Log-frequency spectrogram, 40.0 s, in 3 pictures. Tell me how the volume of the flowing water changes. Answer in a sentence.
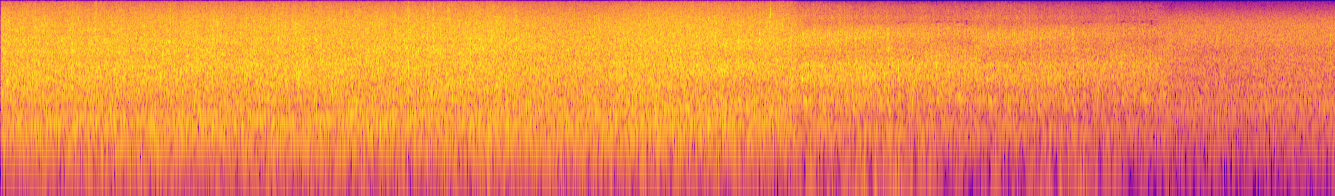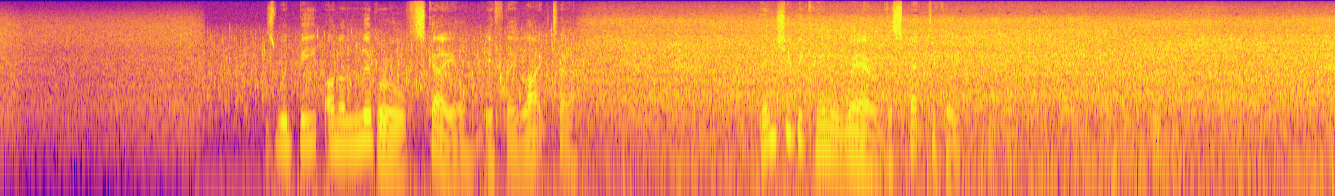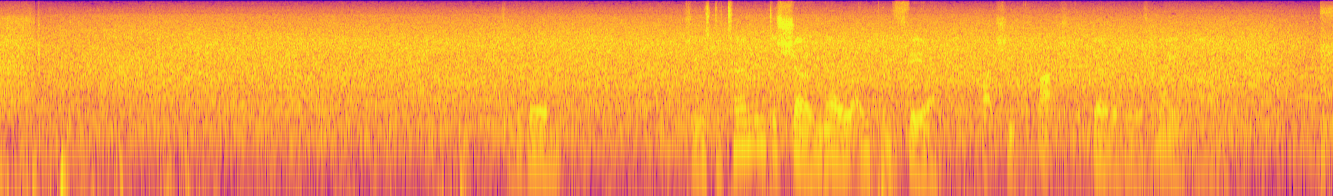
The volume of the flowing water goes down, then up.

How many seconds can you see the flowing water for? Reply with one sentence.
You can hear the flowing water for 40 seconds altogether.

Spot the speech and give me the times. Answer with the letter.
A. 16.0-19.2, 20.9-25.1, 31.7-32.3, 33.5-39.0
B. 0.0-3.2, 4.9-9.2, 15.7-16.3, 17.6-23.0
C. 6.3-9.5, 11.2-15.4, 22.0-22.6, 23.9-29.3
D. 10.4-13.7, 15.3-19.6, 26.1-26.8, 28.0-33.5
A.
